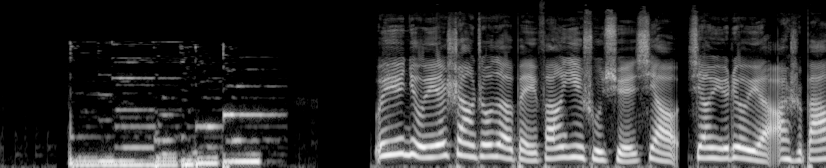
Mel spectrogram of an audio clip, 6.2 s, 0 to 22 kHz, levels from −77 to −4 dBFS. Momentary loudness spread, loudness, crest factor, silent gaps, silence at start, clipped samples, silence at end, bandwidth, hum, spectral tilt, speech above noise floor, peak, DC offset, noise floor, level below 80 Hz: 5 LU; -15 LUFS; 12 dB; 2.39-2.76 s, 5.10-5.14 s; 0.5 s; under 0.1%; 0 s; 17 kHz; none; -6 dB/octave; 43 dB; -2 dBFS; under 0.1%; -56 dBFS; -28 dBFS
